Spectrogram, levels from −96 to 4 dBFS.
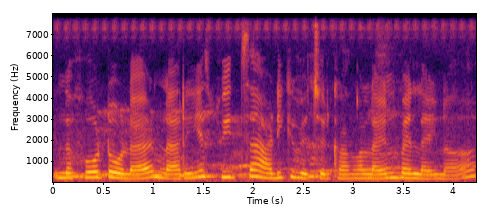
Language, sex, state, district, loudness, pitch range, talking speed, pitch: Tamil, female, Tamil Nadu, Chennai, -14 LUFS, 200-260 Hz, 140 wpm, 225 Hz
